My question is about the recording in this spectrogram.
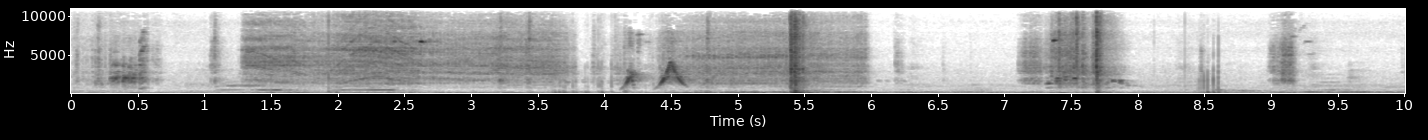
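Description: Anki Vector robot's small motors whirring in spells as it turns and moves about next to its light cube, with a few short gliding electronic tones and one sharp click about five and a half seconds in.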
